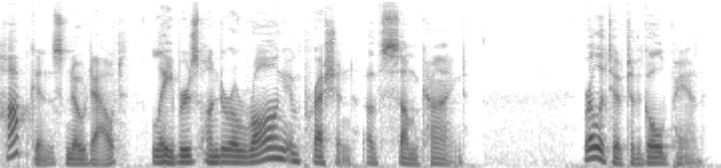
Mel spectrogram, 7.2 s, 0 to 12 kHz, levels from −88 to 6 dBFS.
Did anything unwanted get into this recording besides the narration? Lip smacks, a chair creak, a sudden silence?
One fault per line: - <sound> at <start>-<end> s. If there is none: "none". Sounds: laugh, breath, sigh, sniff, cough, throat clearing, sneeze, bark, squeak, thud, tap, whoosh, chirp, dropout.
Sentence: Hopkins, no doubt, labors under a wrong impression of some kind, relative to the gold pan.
none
